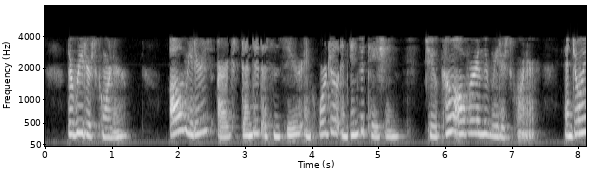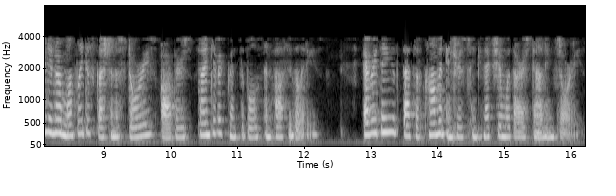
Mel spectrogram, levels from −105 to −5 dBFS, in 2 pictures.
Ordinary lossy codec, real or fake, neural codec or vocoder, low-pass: AAC, 16 kbps; real; none; 7.2 kHz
